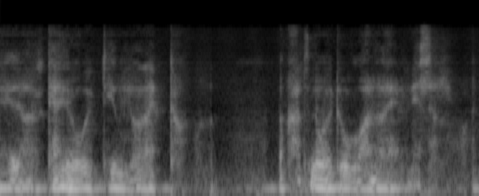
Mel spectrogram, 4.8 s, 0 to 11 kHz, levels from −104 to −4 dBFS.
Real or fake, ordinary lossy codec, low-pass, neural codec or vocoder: fake; none; 7.2 kHz; codec, 16 kHz, 1 kbps, FunCodec, trained on LibriTTS, 50 frames a second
